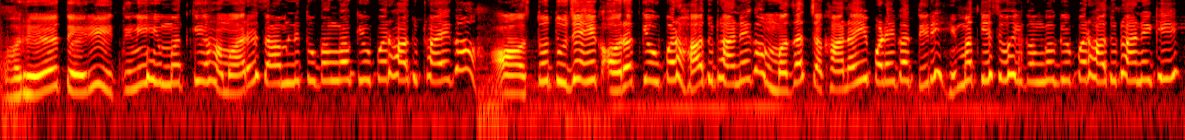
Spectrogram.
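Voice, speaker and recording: Woman voicing an indignant protective village man, high shrill voice, doll story. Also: lively intonation, a little slow, full character voice. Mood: outraged. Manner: indignant, shouting threats. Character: righteous angry village man, protective neighbor.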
